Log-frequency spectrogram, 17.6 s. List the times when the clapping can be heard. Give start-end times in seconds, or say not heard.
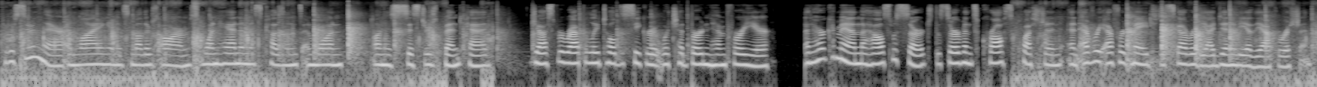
0.1-9.3, 14.4-17.5.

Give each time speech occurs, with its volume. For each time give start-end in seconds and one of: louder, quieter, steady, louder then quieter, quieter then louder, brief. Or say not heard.
0.1-17.5 steady.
